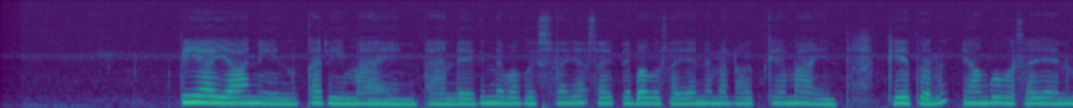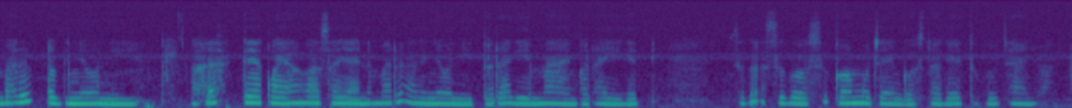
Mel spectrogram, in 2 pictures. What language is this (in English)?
Kalenjin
